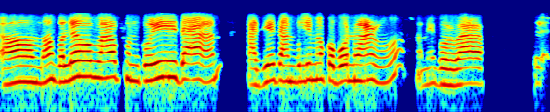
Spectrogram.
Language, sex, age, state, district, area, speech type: Assamese, female, 45-60, Assam, Biswanath, rural, conversation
